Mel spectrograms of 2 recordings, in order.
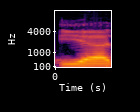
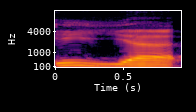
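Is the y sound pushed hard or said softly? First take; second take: soft; pushed hard. First: The y sound is said softly, without force. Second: The y sound is pushed out forcefully. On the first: The speaker calls it wrong. "ইয়া যেন না হয়" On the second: The speaker calls it right. "এটা ধাক্কা দিয়ে বলবো"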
